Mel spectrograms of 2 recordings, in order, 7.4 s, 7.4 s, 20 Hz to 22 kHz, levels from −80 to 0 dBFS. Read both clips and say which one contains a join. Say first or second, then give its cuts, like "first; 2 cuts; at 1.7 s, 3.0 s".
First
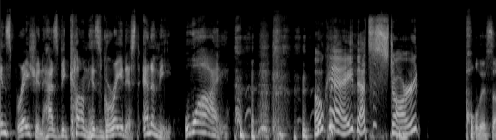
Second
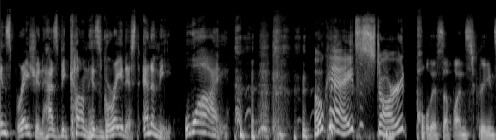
second; 2 cuts; at 5.3 s, 6.2 s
